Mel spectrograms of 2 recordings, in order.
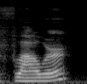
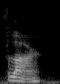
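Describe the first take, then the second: First: The word is said as two syllables. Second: The word is said as one syllable. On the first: "in carefully articulated speech" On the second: "I will teach this as one syllable"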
